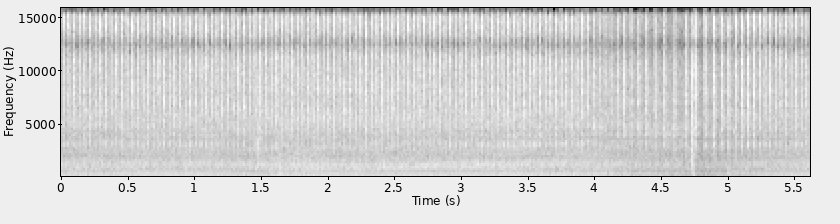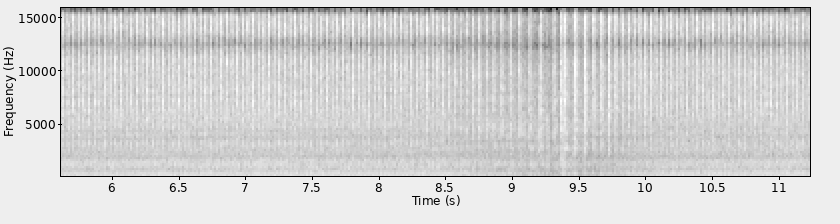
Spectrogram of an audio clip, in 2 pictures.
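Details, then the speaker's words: 2007 Toro mower with Tecumseh single-cylinder engine, recently got TLC, primed three times; fires first pull, runs strong and even at high speed, dipping briefly twice then recovering; drives well, healthy normal running. "Yeah, fires up 1 pull. Runs good, drives good too. It drives nice and good for driving."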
